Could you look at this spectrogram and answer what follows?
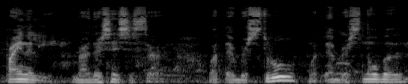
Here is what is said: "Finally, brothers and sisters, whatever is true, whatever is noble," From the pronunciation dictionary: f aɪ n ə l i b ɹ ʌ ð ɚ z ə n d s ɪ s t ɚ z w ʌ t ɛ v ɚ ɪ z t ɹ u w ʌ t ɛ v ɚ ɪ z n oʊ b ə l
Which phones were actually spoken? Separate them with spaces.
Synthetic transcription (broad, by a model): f aɪ n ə l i b ɹ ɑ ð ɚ s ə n s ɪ s t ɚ w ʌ t ɛ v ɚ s t ɹ u w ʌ t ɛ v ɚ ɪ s n oʊ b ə l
